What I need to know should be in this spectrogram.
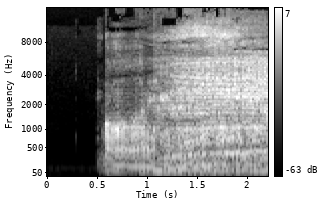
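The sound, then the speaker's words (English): A person imitates a bear's growl for the Memphis Grizzlies: one sustained, rough, low rumbling roar that starts abruptly after a moment of silence and holds steady and loud for about two seconds. “Give me a growl.”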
